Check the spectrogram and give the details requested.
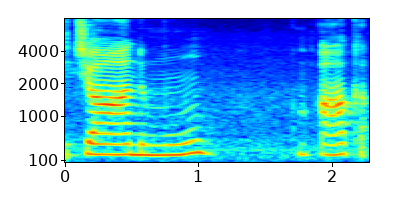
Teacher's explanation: अनुनासिक, इसका उच्चारण नाक और मुंह दोनों से होता है। इसको चंद्र बिंदु भी कहते हैं।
